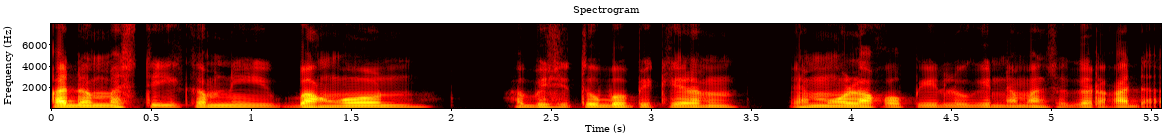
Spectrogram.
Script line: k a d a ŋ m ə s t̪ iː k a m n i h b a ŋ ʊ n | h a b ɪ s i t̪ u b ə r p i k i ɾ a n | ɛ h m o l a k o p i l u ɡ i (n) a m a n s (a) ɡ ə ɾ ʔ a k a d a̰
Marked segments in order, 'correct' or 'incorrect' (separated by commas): correct, incorrect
